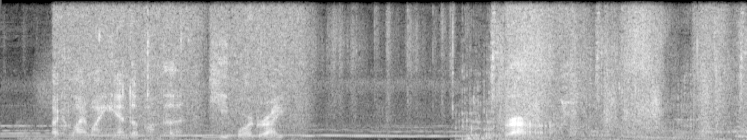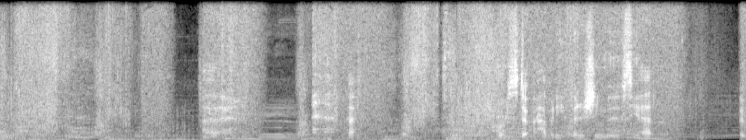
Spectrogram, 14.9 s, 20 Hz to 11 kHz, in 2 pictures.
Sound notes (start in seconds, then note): 10.4 laughs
